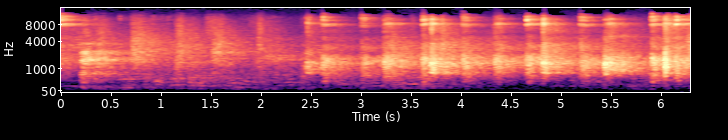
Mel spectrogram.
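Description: Table tennis balls clicking off the table and rubber bats in quick, irregular pings, echoing in a large sports hall, with the clicks coming thicker from about halfway as a serve and rally start.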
